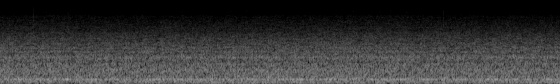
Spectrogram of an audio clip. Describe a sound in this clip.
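Jet engines drone steadily with a low hum.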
